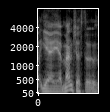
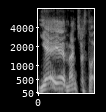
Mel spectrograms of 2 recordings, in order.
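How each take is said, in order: First: Said in the usual way. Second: Excited, higher and louder Mancunian take; imitating a Manchester speaker saying Manchester; playful mock Manchester accent. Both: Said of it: "What about Manchester?".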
